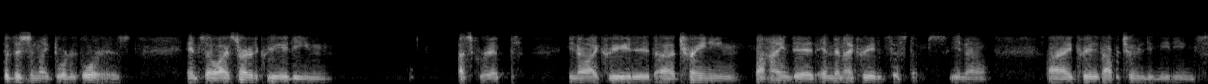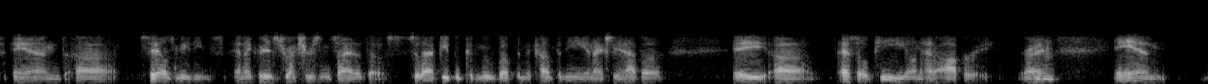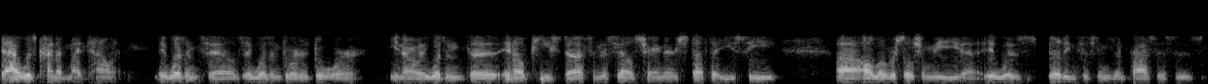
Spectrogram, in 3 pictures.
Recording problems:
phone-call audio; poor line

